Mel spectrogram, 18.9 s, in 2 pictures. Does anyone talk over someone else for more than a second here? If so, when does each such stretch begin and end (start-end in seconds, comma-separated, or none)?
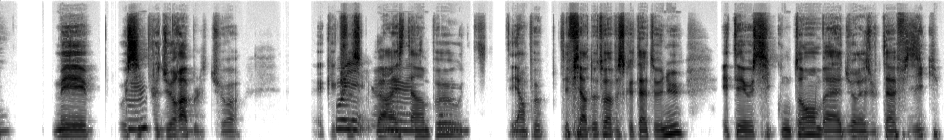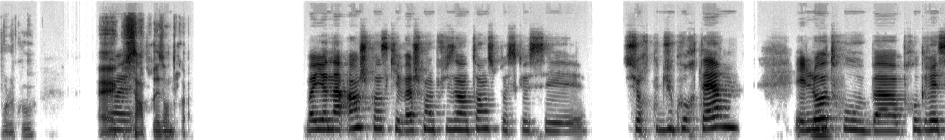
3.4-4.6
